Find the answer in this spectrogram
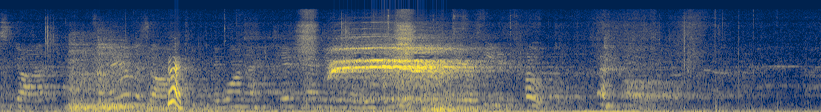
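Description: A horse whinnying once, a long high call of about a second and a half starting about three seconds in; it is the loudest sound here.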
